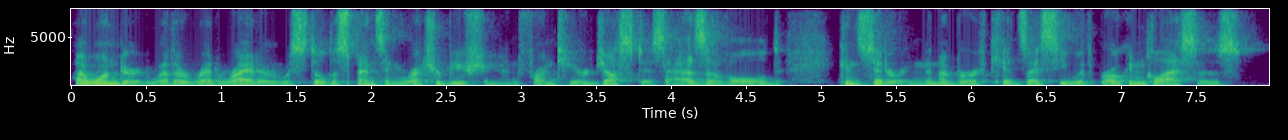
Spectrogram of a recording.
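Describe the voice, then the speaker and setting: A man's voice: mid-range voice, brisk. A man, a professional audiobook narrator, giving a vivid dramatic reading of a humorous memoir over a video call. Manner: vivid, expressive storytelling.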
